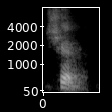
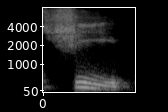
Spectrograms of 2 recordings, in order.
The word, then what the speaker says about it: ship: The second, ship. Right, it's not sheep. So here is ship. The vowel sound is very short, but in sheep, here is long, she, long E.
